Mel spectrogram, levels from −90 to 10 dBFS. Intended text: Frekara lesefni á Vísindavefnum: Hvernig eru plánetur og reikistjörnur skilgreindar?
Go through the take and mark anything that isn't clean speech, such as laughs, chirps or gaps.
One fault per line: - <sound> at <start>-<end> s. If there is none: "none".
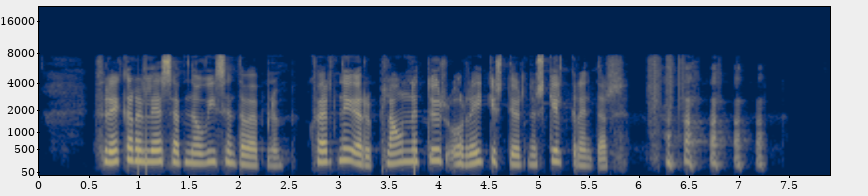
- laugh at 6.1-7.3 s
